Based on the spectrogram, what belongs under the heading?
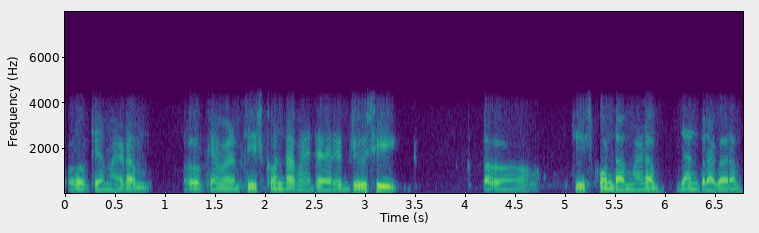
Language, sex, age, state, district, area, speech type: Telugu, male, 45-60, Andhra Pradesh, Visakhapatnam, urban, conversation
